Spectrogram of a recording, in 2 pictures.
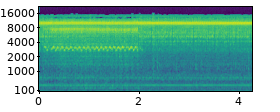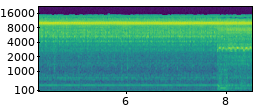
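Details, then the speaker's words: Myford ML7 lathe with 125mm chuck, heavy cut on aluminium about 50–60 thou: high pulsing squeal over steady motor whine, chatter believed from heavy chuck overhang, radial free-play and spindle thread movement. "and you can hear the vibration on that car that's about 50 to 60 cell car"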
